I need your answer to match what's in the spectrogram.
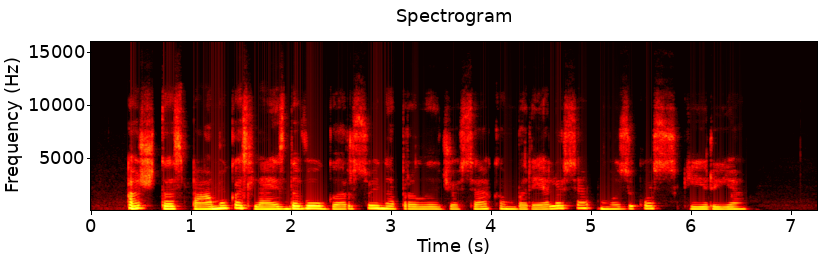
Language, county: Lithuanian, Klaipėda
